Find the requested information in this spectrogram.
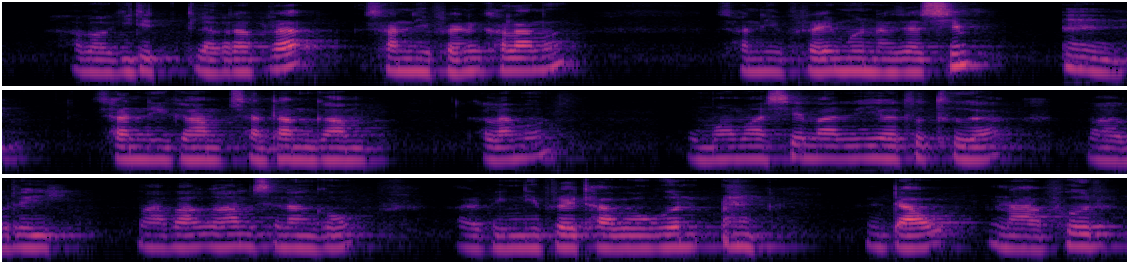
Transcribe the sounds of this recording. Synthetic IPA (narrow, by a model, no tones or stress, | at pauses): habaɡidit̚laɡɾapʰɾasanːipʰɾajnkʰalamɯ | sanipʰɾajmɯnazasim | sanːiɡamsantʰamɡam | kʰalamɯ | umamasemaɾnijatʰɔtʰɯɡamabɾij | mabaɡamsɯnaŋɡɯw | aɾbiŋnipʰɾajtʰabawɡɯn | dawnapʰɯɾ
